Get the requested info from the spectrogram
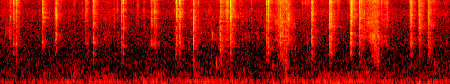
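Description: Thin carving-knife tip cutting into a crisp raw green-skinned, red-fleshed radish: faint, irregular small crisp clicks and snicks, several a second, as the blade slices into the flesh.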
